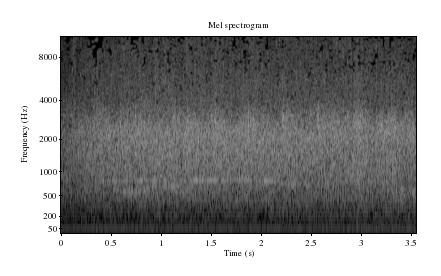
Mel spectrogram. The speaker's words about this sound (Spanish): Le quiere dar un aplauso fuerte a ese Señor. Es más grande.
